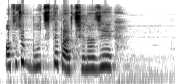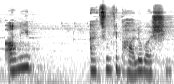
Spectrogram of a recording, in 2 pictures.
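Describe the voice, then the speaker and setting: A woman's voice: sits high, a little mellow, full character voice. A woman acting a weary young woman confiding her troubles in an intimate, plaintive audio story monologue.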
